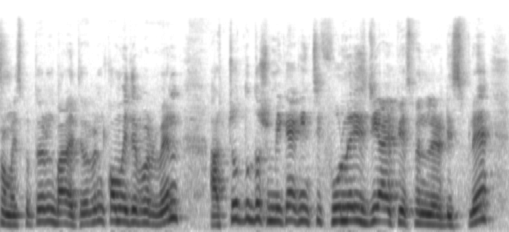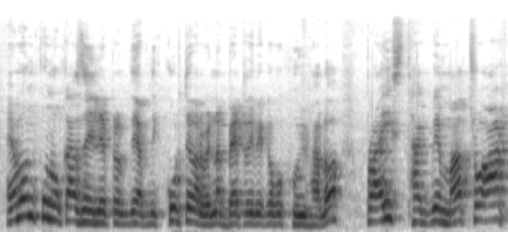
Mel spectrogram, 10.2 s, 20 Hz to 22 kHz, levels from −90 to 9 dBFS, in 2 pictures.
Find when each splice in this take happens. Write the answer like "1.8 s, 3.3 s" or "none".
none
